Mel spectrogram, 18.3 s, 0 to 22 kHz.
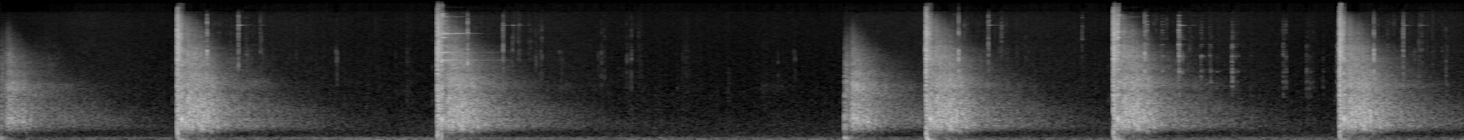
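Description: Shots from a KOR FX-9 striking a swinging steel target: six loud, sharp metallic clangs, irregularly spaced, each ringing out in a long fading decay.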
